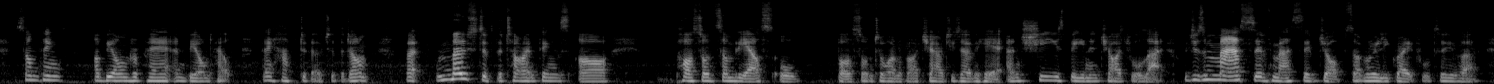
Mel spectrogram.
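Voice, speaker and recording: Speaking with a British accent, a woman uses a very deep, low voice and ordinary pitch variation at a fairly quick pace. The recording is very clean, with a silent background. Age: 60s. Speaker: author vlogger. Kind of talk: casual vlog chat. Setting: home studio.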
